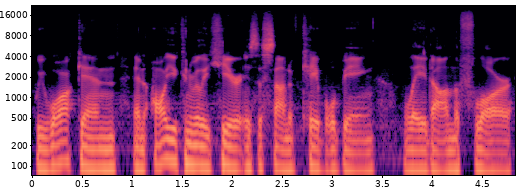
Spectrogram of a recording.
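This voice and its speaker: A man, a musician and composer, talking reflectively and in measured phrases about his work. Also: low-pitched, level tone, darkish tone. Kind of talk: reflective interview monologue about making music. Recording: music playing behind the voice. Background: guitar-led instrumental music.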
